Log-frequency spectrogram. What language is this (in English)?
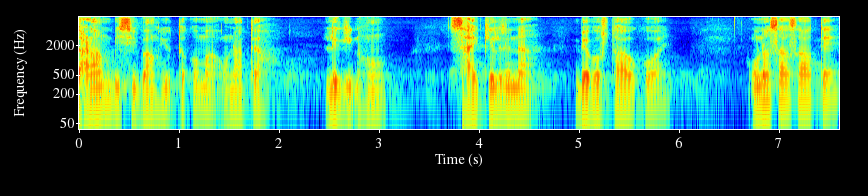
Santali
